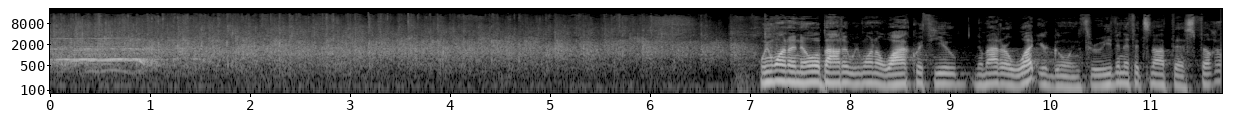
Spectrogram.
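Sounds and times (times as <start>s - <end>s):
audience clapping hands: 0.0s - 7.2s
speech: 7.1s - 11.7s.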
